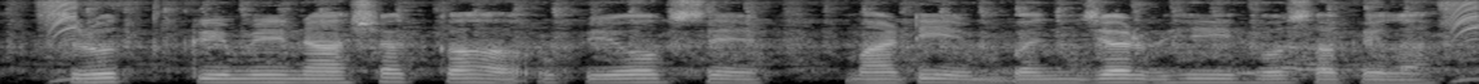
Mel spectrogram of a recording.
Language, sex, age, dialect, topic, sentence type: Bhojpuri, male, 18-24, Northern, agriculture, statement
